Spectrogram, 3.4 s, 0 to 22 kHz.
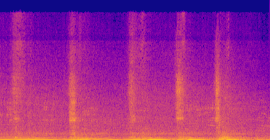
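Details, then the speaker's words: Nissan 240sx S13 with a swapped twin-turbo 1JZ six from a Toyota Soarer, first start after priming the fuel pump: revs up and settles in short bursts, low exhaust note smooth and even, no knocks or ticks; healthy running. "Oh, it starts! God, I'm so excited. All the lights work and everything. Everything works. First try. Sounds good too."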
